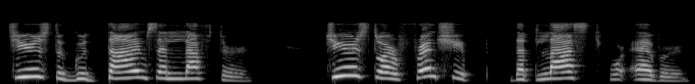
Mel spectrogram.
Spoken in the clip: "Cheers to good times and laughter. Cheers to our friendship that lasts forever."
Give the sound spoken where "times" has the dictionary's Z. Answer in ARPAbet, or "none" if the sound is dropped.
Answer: S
